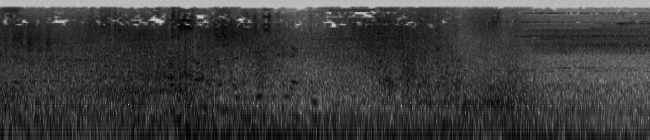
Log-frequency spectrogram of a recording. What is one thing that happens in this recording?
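A loud explosion booms as a large crystal shatters.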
